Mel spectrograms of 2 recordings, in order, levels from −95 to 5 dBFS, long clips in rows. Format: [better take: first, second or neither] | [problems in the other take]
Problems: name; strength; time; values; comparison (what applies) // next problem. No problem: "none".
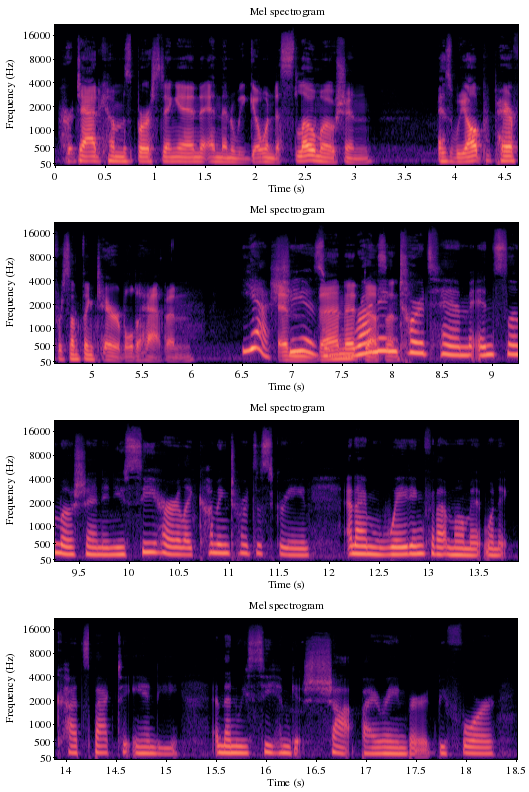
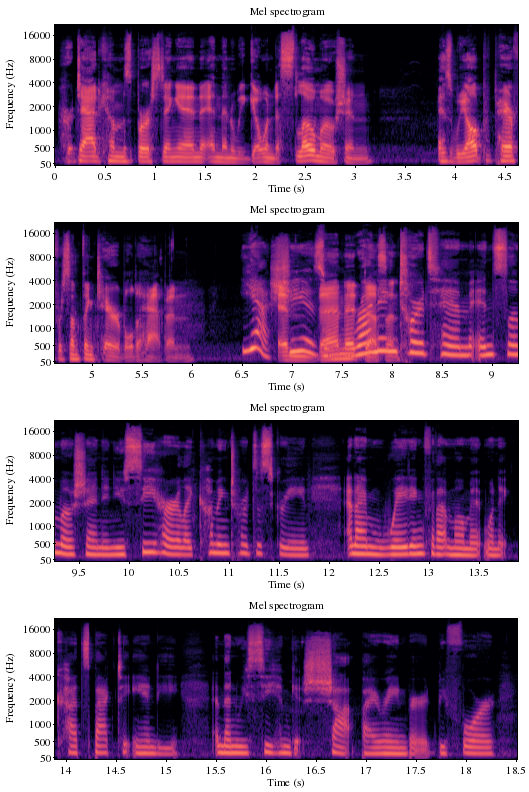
second | muffled; very; fading above 2 kHz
